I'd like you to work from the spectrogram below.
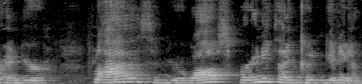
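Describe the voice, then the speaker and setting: A woman with a Southern US accent speaks at a high pitch and a fairly slow pace. Her pitch varies in an ordinary way, and there is noticeable background noise. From Arkansas. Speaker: museum docent. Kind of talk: museum tour guide talk.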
